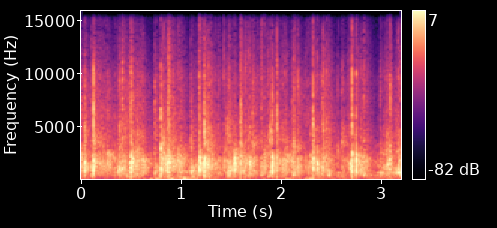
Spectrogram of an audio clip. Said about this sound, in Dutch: Dus op een gegeven moment, ik zou toch een applaus willen vragen voor het bestuur en alle.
